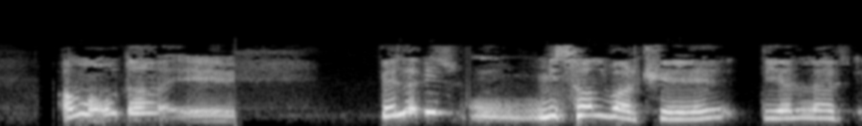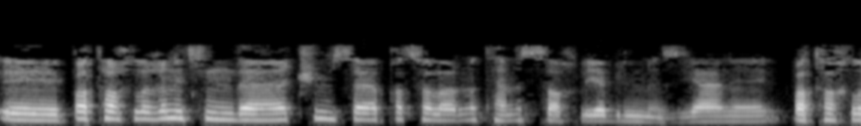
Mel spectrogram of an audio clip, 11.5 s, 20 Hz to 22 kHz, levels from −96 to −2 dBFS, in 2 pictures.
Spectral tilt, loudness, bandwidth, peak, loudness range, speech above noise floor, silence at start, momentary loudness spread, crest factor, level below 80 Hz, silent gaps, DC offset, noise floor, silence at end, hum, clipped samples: -5 dB/octave; -22 LUFS; 6 kHz; -2 dBFS; 9 LU; 46 dB; 0.4 s; 13 LU; 20 dB; -72 dBFS; none; under 0.1%; -67 dBFS; 0 s; none; under 0.1%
